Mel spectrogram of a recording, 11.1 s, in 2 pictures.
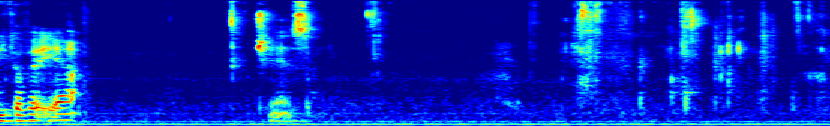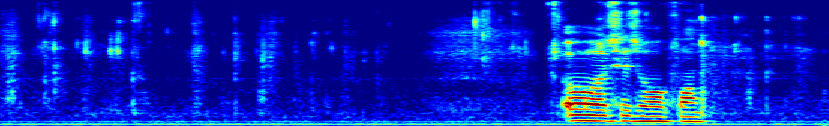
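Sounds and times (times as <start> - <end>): person chewing food: 2.4 - 11.0.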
